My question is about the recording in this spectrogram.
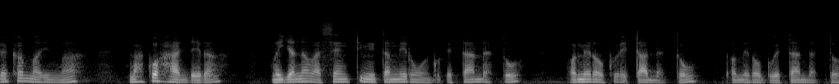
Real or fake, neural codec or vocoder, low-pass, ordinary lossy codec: fake; codec, 16 kHz, 0.5 kbps, FunCodec, trained on Chinese and English, 25 frames a second; 7.2 kHz; AAC, 48 kbps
